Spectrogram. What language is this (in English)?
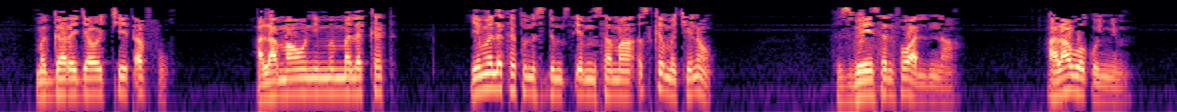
Amharic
